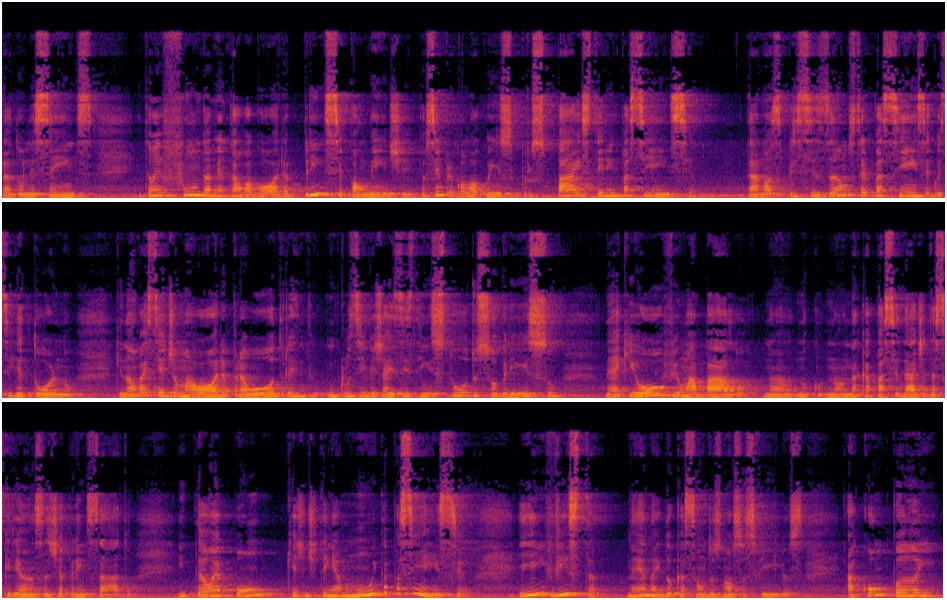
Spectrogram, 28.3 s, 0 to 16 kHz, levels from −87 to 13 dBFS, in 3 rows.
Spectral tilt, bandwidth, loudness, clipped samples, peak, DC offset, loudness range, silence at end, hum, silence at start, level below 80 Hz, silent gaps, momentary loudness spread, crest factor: -4.5 dB/octave; 14 kHz; -17 LUFS; under 0.1%; 0 dBFS; under 0.1%; 3 LU; 0 s; none; 0 s; -52 dBFS; none; 10 LU; 16 dB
